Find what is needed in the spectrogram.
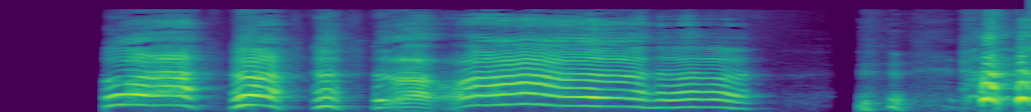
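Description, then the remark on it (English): A voice imitates the orgasm sounds of a puppet named Eugene with a few short, choppy yelps, then a long wavering high-pitched moan that slides downward before trailing off into a couple of breathy bursts. “what does Eugene sound like when he comes?”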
